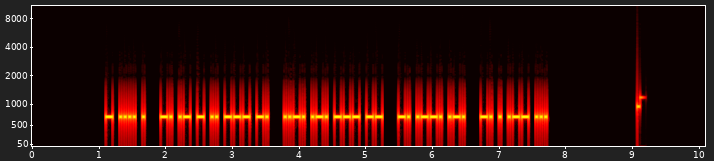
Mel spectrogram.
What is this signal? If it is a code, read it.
Morse code, heard as a keyed tone, about 34 wpm, 700 Hz. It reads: THE NATION FROM NPR NEWS
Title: Sets of 5 Words 35wpm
